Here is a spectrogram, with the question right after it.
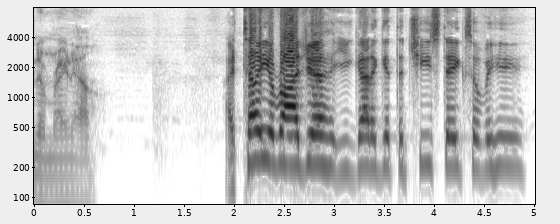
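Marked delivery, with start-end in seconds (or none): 1.9-4.9 loud, high, bad Philadelphia accent; mock Philly accent, shouted high and loud; horrible Philly accent. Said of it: "That was a horrible Philly accent".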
